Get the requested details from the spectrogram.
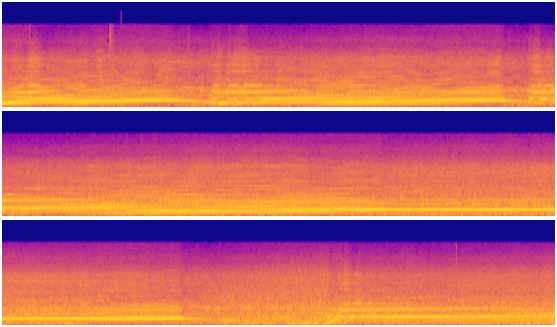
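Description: A car engine revs up through the gears, rising in pitch and dropping at each gear change.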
